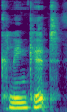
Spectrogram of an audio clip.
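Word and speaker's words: Tlingit: then I put on here the uh the clink kit that's how you pronounce it clink kit and they are PE it means people of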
